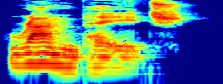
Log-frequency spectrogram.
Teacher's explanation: It consists of two syllables. Stress the first syllable. It's pronounced rampage.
